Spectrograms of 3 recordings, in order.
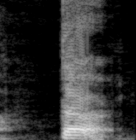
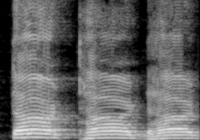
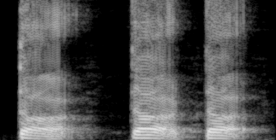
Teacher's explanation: ಟ ಗೆ ಏನಾಗುತ್ತೆ ಗೊತ್ತಾ ಟ ಟ ಗೆ ಸ್ವಲ್ಪ ಫೋಲ್ಡ್ ಆಗುತ್ತೆ ನಾಲ್ಗೆ ಟ ಗೆ ಒಳಗೆ ನಾಲಿಗೆ ಫೋಲ್ಡ್ ಆಗುತ್ತೆ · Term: ಮಡಿಚಿದ ನಾಲಿಗೆ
